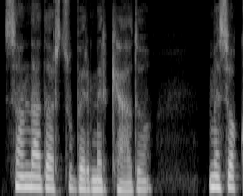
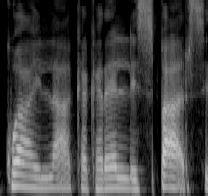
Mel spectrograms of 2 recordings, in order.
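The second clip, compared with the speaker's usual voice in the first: mock poem recital; 2 semitones lower, 3 dB quieter than usual. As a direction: recite like a poet, deadpan. Poem-like monologue, lower, softer.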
